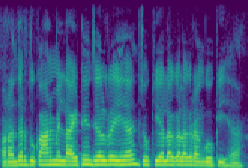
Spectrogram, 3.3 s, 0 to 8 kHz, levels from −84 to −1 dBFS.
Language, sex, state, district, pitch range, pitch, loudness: Hindi, male, Jharkhand, Garhwa, 170-195 Hz, 185 Hz, -13 LUFS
